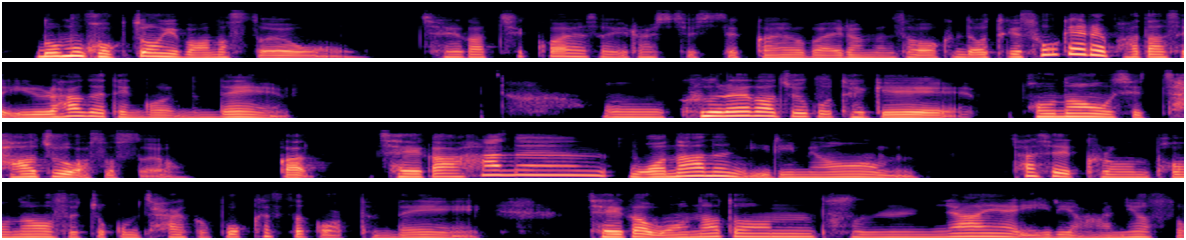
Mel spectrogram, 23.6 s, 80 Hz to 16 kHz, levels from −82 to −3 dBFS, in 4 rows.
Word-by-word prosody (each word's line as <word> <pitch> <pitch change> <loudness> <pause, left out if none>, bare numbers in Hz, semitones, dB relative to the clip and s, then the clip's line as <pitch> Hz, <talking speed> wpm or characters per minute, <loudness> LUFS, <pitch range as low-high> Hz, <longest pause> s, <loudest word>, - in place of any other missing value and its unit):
너무 220 +4 +8
걱정이 205 0 +3
많았어요. 150 -2 -3 0.3
"제가 170 -1 -5
치과에서 195 -4 -4
일할 160 0 -7
수 155 - -14
있을까요." 150 +1 -6
막 145 -1 -4
이러면서. 145 0 -4
근데 165 +1 -4
어떻게 155 +3 -2
소개를 320 - +5
받아서 175 -4 -2
일을 165 +3 +1
하게 230 -2 +3
된 165 -5 -5
거였는데 150 +2 -3 1.6
어 165 -1 -4
그래 240 +1 +7
가지고 210 -6 +2
되게 155 -2 0 0.3
번아웃이 190 -5 +3
자주 185 +2 +2
왔었어요. 150 0 -5 0.4
그니까 - - +1 0.3
제가 190 +2 +3
하는 295 +2 +1
원하는 210 +5 +4
일이면 160 0 -3 0.5
사실 230 -3 +1
그런 165 -3 -5
번아웃을 165 -1 -2
쪼끔 155 0 -8
잘 165 +1 -5
극복했을 175 +6 -6
것 - - -5
같은데 150 +3 -7 0.6
제가 180 +1 +4
원하던 190 +5 -1
분야의 170 +4 -2
일이 155 +2 -5
아니었어 150 +2 -7
170 Hz, 280 characters per minute, -23 LUFS, 155-200 Hz, 1.6 s, 너무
